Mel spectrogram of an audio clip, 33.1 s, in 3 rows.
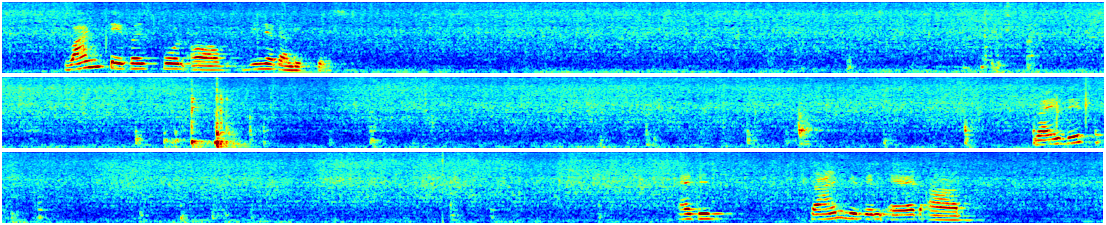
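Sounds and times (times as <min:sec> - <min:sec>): vegetables sizzling in hot oil: 0:00.0 - 0:33.0
spatula scraping and knocking pan: 0:09.3 - 0:10.6, 0:12.2 - 0:15.5, 0:16.9 - 0:24.9.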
